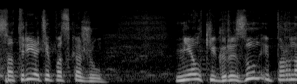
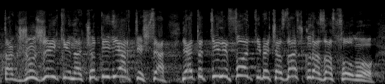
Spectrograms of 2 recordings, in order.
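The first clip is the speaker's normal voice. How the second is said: higher, scolding the class; stern teacher yelling; 7 semitones higher than usual. Acted. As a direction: bark at the room like a strict teacher.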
